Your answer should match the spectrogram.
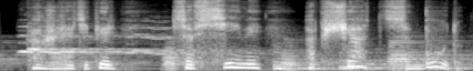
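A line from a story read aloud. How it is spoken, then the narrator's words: Pale shocked whisper. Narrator (Russian): Он побледнел и прошептал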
